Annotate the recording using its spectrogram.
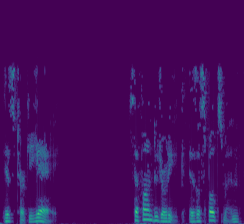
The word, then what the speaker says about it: Türkiye: Türkiye is how the country's name is pronounced in Turkish.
